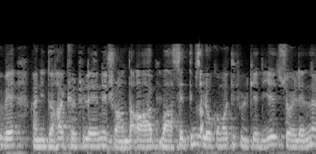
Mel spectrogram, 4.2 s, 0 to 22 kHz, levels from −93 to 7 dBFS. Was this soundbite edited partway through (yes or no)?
yes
